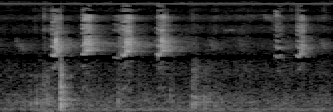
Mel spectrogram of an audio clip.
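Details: Female ultramarine grosbeak (Cyanoloxia brissonii), a breeding female, calling to stimulate the male: sharp, high chip notes, about eight in three seconds at a quick, uneven pace, over a faint background hum.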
